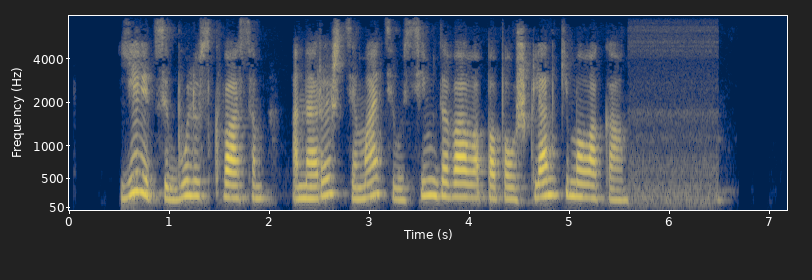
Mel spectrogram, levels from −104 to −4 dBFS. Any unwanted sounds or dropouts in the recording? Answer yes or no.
no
